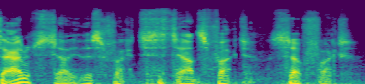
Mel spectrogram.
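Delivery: put-on low, quiet drunken grumble; lightly voiced drunk, trailing low and soft; drunk townsman. Drunk local grumbles about his town, low and quiet. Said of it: "who's drunk, he's just".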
